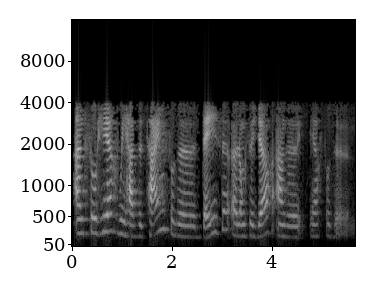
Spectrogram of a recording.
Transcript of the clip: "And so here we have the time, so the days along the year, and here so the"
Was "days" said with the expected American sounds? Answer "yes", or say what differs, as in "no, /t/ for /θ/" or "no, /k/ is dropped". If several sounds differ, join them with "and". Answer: yes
